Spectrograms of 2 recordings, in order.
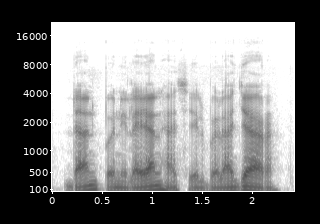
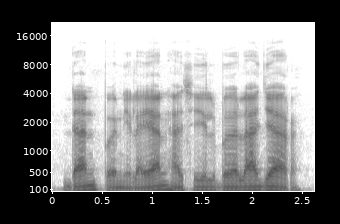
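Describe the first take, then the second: Both takes have the same delivery.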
